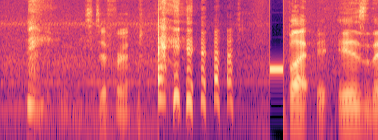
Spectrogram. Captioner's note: laughs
